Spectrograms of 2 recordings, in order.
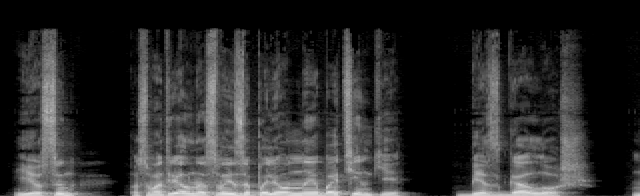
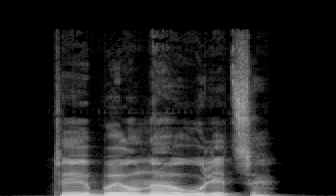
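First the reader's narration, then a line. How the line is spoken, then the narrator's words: Whispered. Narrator (Russian): прошептала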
